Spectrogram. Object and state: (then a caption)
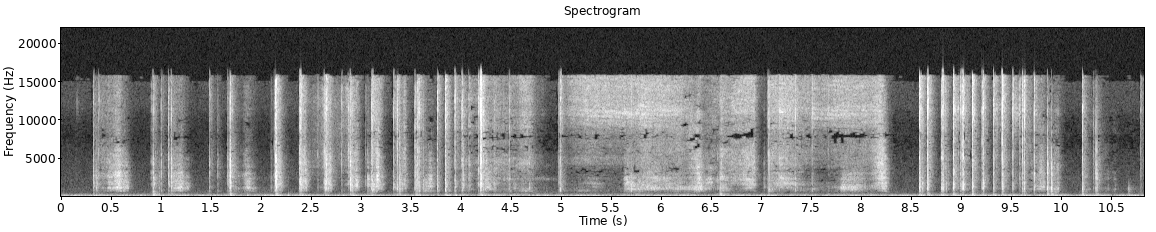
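Aluminum laptop lid. Long nails tap quickly on the lid of a closed, large MacBook Pro, near the Apple logo, on its hollow aluminum shell. Bursts of sharp, bright clicks with almost no ring come in fast runs, broken by a stretch of steady, hissy scratching in the middle before the quick tapping returns. The whole clip stays quiet.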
